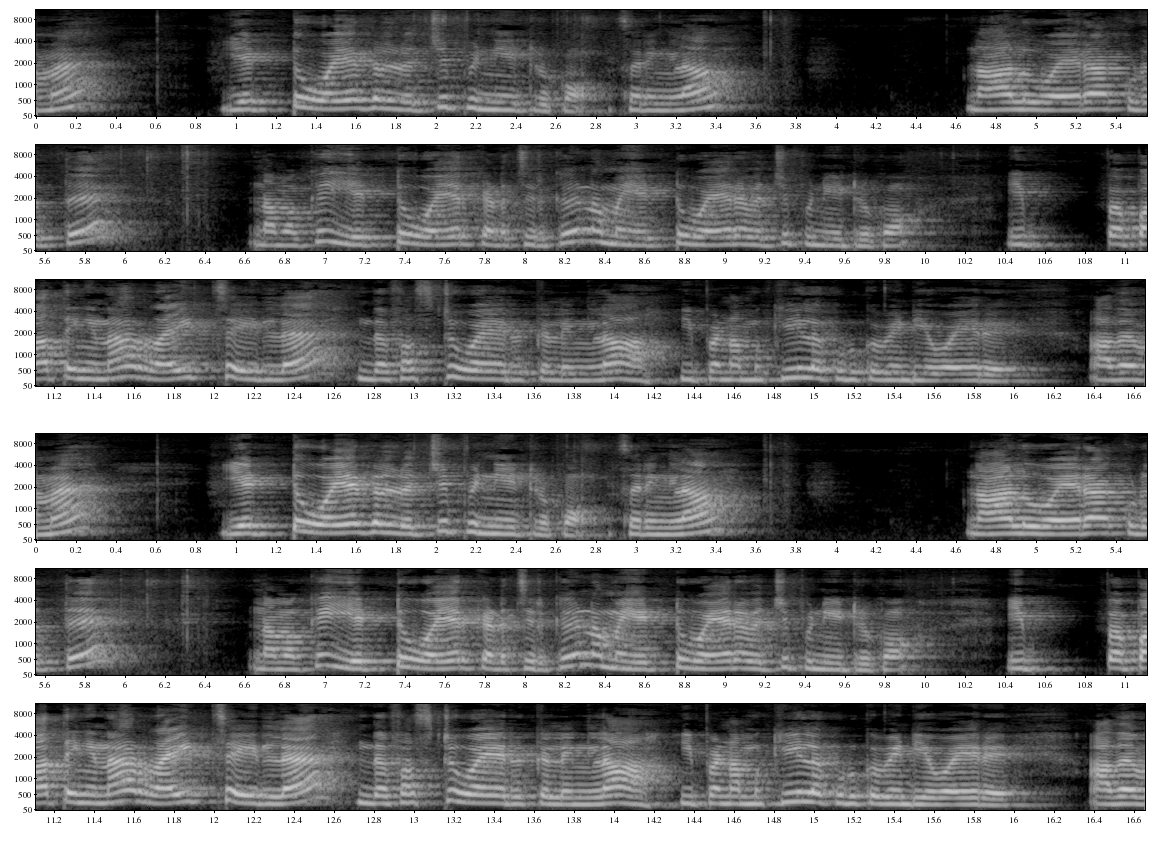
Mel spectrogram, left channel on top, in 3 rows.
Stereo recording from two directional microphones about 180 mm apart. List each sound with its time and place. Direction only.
0.9 s speech: 45° right (ahead or behind)
4.6 s a woman's voice: 45° right (ahead or behind)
